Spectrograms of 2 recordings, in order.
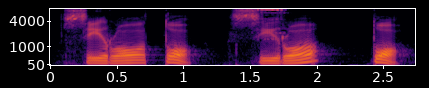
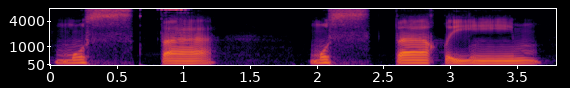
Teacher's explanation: এখানে ভারি করে ত বলছি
